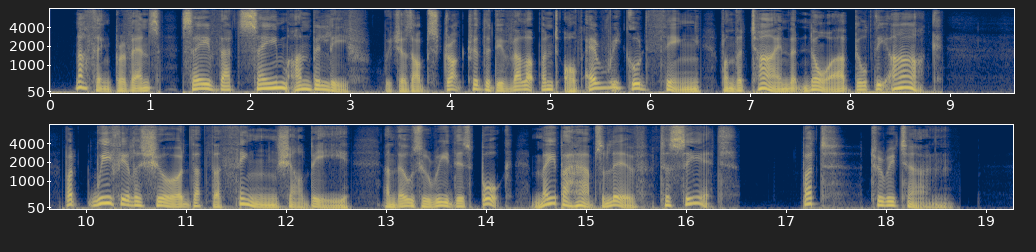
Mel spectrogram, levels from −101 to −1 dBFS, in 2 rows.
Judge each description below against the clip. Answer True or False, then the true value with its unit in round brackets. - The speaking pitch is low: True (125 Hz)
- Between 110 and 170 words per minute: True (145 wpm)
